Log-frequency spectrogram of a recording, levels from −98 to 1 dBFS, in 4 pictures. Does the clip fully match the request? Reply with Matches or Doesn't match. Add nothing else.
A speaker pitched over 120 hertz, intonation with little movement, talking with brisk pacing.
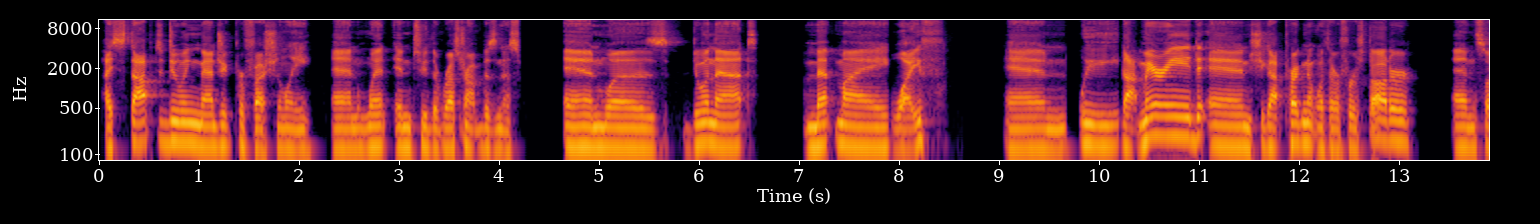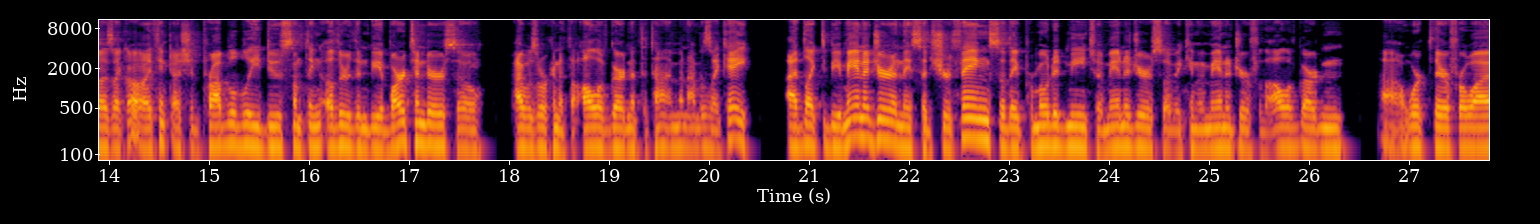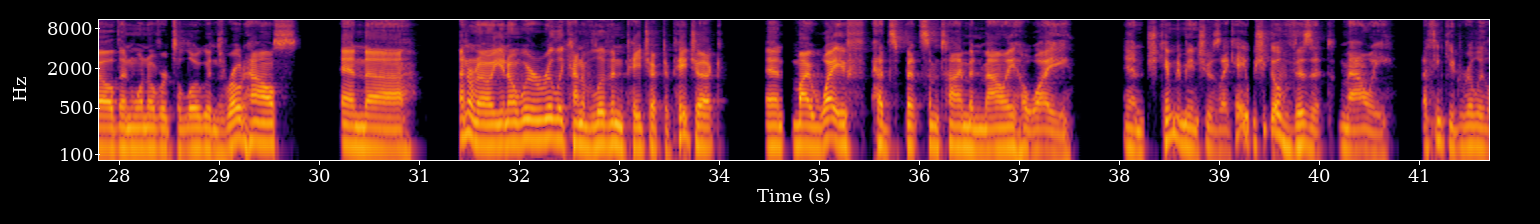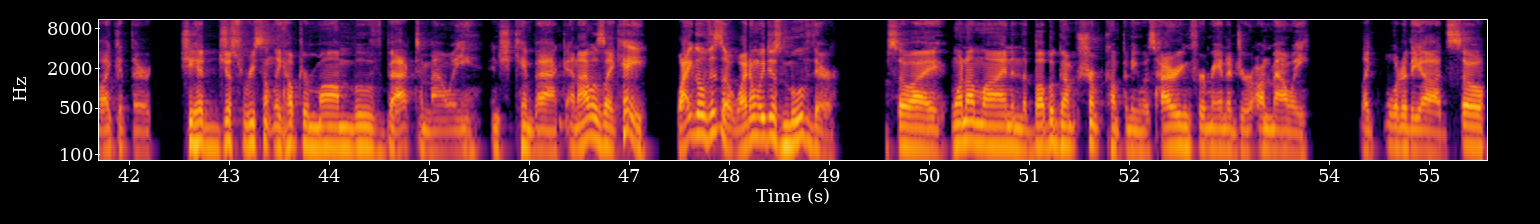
Matches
